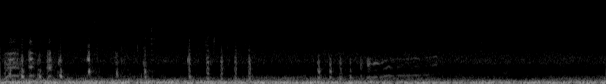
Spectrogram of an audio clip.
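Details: Backyard hens relaxing in their coop give a quick run of short, stacked clucks in the first half, then quieter scattered notes over a steady low rumble, with faint high chirps of small birds.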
